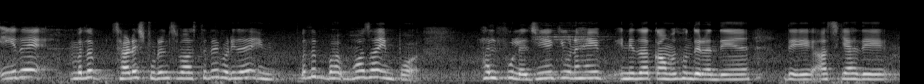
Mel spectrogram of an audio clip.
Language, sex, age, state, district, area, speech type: Dogri, female, 18-30, Jammu and Kashmir, Jammu, urban, spontaneous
